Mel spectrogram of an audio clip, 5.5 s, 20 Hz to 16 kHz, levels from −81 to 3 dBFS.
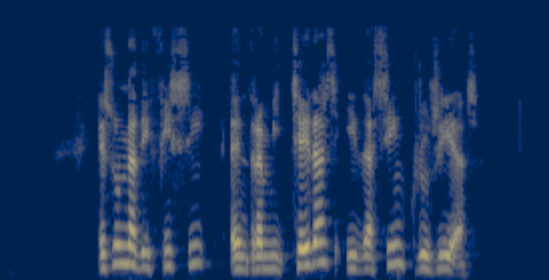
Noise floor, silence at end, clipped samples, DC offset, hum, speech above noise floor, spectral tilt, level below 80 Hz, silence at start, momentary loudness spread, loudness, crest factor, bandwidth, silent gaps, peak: -74 dBFS; 0.75 s; under 0.1%; under 0.1%; none; 47 dB; -4 dB/octave; -82 dBFS; 1 s; 13 LU; -27 LUFS; 22 dB; 11.5 kHz; none; -8 dBFS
